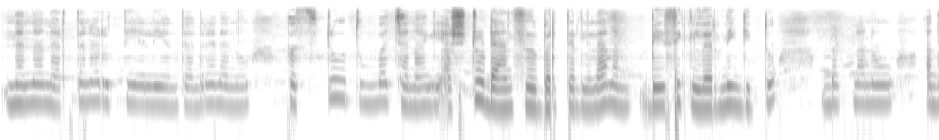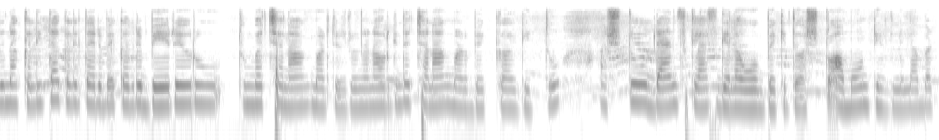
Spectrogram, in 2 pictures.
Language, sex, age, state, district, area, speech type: Kannada, female, 18-30, Karnataka, Tumkur, rural, spontaneous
